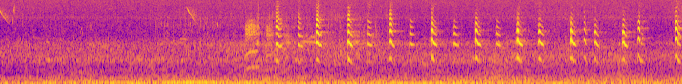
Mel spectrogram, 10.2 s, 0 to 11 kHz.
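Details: Common redshanks at Marshside RSPB Reserve, Lancashire, on 24 April 2011; after four seconds of quiet comes a fast series of short, sharp, ringing call notes, several per second, over a steady low wind rumble.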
